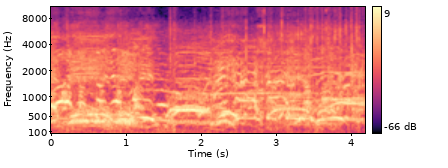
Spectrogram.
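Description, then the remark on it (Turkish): A dense crowd of tea producers, gathered in Hova Square in the Black Sea region to protest quotas on tea purchases, shouts and yells over one another as police intervene, voices rising and falling in agitated bursts, loud with no pause in the commotion. “Yaşadıkları mağduriyetleri duyurabilmek için bir araya gelen çay üreticilerinin bugün Hova Meydanı'ndaki buluşmalarına polis müdahale etti.”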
